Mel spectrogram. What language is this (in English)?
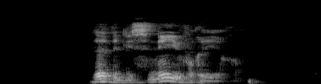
Kabyle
